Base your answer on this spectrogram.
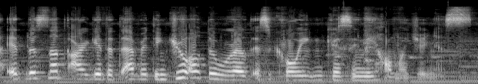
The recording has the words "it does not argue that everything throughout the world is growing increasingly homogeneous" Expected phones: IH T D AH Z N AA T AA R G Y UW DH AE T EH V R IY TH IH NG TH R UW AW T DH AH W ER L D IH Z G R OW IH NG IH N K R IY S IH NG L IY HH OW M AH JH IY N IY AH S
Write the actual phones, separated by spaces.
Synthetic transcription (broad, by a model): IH T D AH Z N AA T AA R G Y UW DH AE T EH V R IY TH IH NG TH R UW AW T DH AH W ER L D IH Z G R OW IH NG IH N K R IY S IH NG L IY HH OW M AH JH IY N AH S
